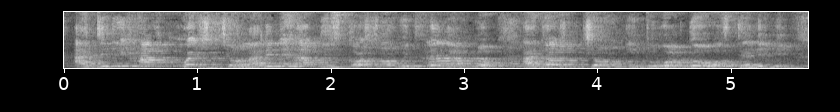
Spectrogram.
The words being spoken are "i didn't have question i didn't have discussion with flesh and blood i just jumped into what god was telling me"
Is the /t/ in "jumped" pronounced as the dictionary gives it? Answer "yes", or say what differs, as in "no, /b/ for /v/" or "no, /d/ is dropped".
no, /t/ is dropped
